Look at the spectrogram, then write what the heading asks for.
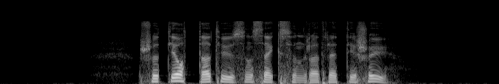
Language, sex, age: Swedish, male, 61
